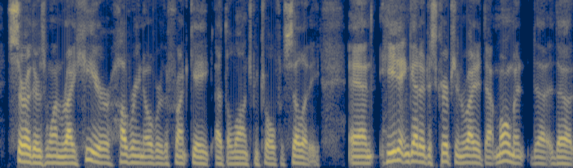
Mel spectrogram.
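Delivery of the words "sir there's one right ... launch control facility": ordinary talk, nothing marked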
